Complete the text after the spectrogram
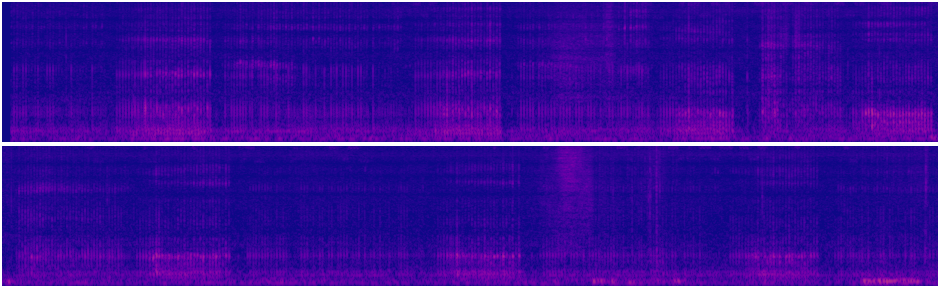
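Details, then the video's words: Six-month-old kitten sleeping comfortably indoors under a kotatsu, purring and snoring: soft, quiet rumbling breaths rising and falling roughly every second, steady throughout in a still room. "いびきをかきながらコタツで寝る子猫 cats snore"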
